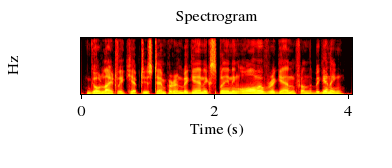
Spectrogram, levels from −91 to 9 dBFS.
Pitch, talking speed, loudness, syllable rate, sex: 125 Hz, 190 wpm, -16 LUFS, 6.2 syllables/s, male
